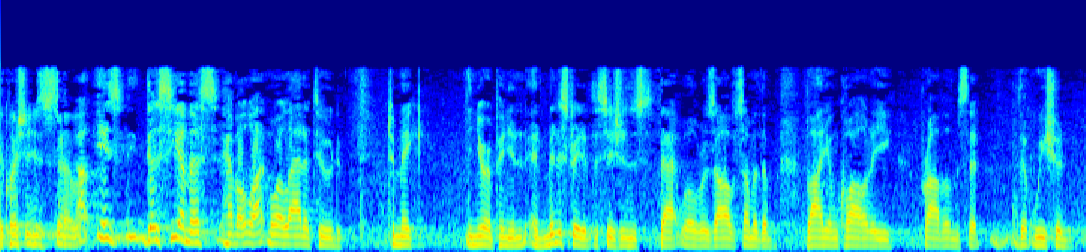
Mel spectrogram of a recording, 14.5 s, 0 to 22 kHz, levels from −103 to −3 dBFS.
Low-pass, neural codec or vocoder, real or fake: 7.2 kHz; none; real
